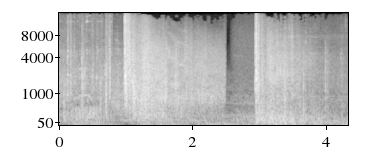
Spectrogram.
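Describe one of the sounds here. An explosion booms with a loud blast.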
